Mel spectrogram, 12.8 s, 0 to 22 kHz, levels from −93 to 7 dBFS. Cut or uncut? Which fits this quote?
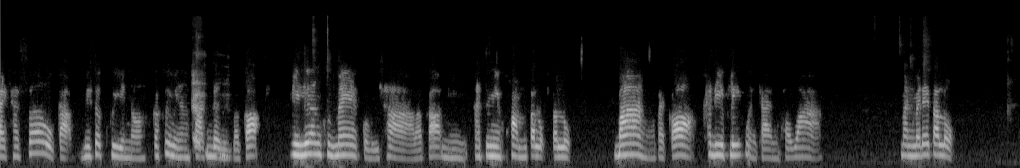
uncut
